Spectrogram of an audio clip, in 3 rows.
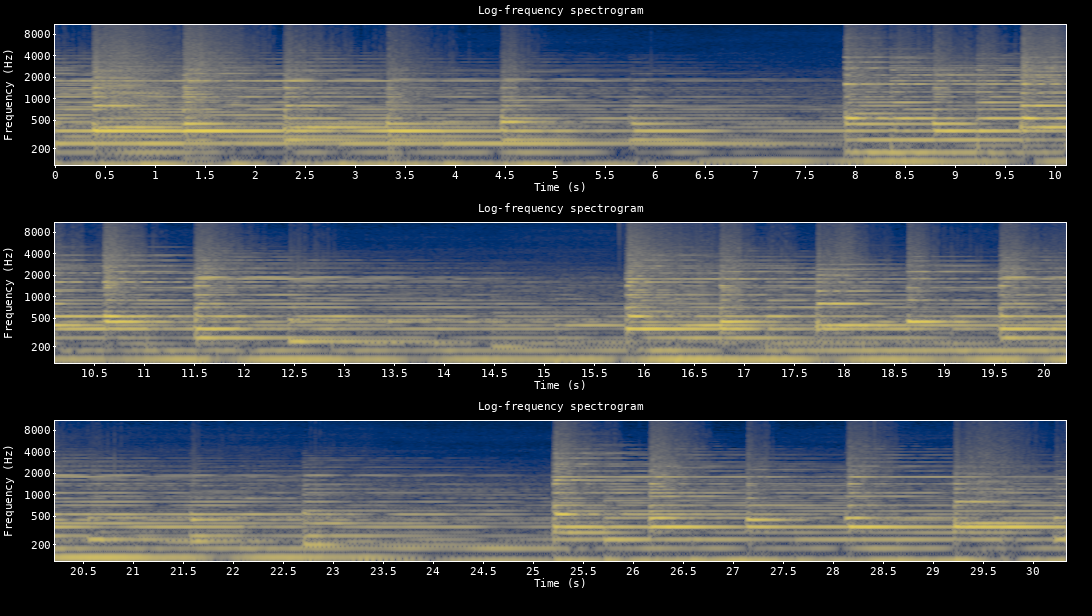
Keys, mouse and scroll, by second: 0.3-0.7 middle drag, 0.7 scroll up 1, 0.9-1.2 scroll down 2, 1.6 shift+middle click, 2.3 click, 5.9 shift+click, 6.3 shift+click, 6.7 shift+click, 7.2 shift+click, 7.5 shift+click, 7.9 shift+click, 8.3 shift+click, 8.7 shift+click, 9.3 shift+click, 10.0 shift+click, 11.1 shift+click, 12.1 g, 15.4-15.8 middle drag, 15.8 click, 16.2-16.5 shift+middle drag, 16.5-17.1 scroll up 2, 17.1 click, 17.3 shift+click, 17.7 shift+click, 18.0 shift+click, 18.4 shift+click, 18.8-19.8 middle drag, 20.4 alt+middle click, 21.2 alt+z, 21.6 click, 22.7-24.0 middle drag, 24.0 scroll up 1, 24.7 ctrl+click, 25.4 ctrl+click, 25.8-26.7 middle drag, 26.7 g, 29.3 alt+z.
